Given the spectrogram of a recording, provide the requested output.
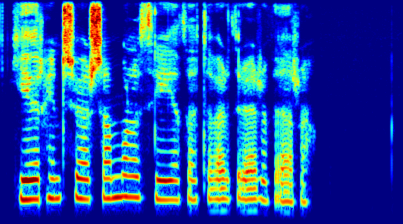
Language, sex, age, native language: Icelandic, female, 20-29, Icelandic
